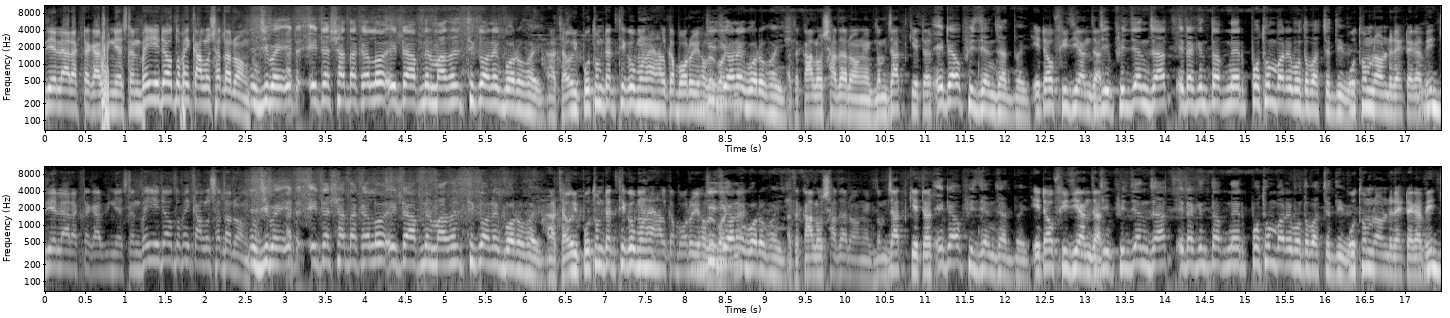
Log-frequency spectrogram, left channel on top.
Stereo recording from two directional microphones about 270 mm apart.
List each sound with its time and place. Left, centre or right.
0.0 s speech: left
8.4 s speech: centre
8.7 s speech: left; by 13.2 s centre
13.2 s speech: left
16.5 s speech: left
17.0 s speech: centre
